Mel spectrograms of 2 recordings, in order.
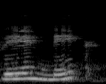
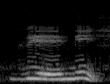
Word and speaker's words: wenig: But I have mentioned that words ending with ig can be pronounced ig, so wenig, or ich, wenig.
